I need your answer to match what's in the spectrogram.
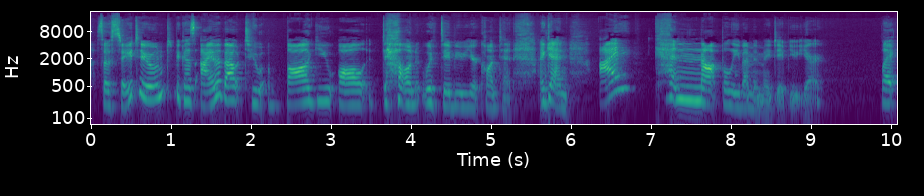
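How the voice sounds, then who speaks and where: A woman's voice: a little high, sharp tone. A young woman chatting casually to camera in a vlog, bubbly and gushing, laughing often and getting a little emotional. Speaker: author vlogger.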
